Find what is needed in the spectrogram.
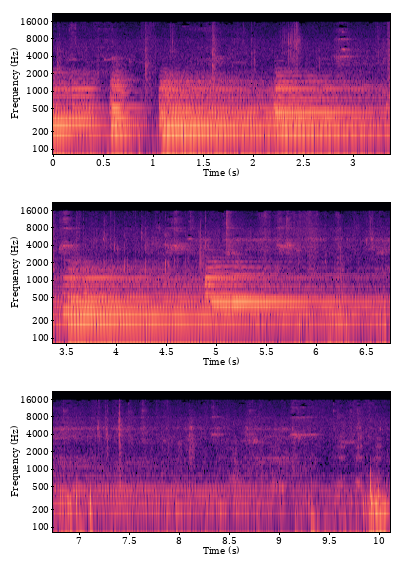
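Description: Electronic keyboard playing slow, held chords in a piano-like voice, the chord changing every second or so, then a final chord left to fade away over the last few seconds.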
